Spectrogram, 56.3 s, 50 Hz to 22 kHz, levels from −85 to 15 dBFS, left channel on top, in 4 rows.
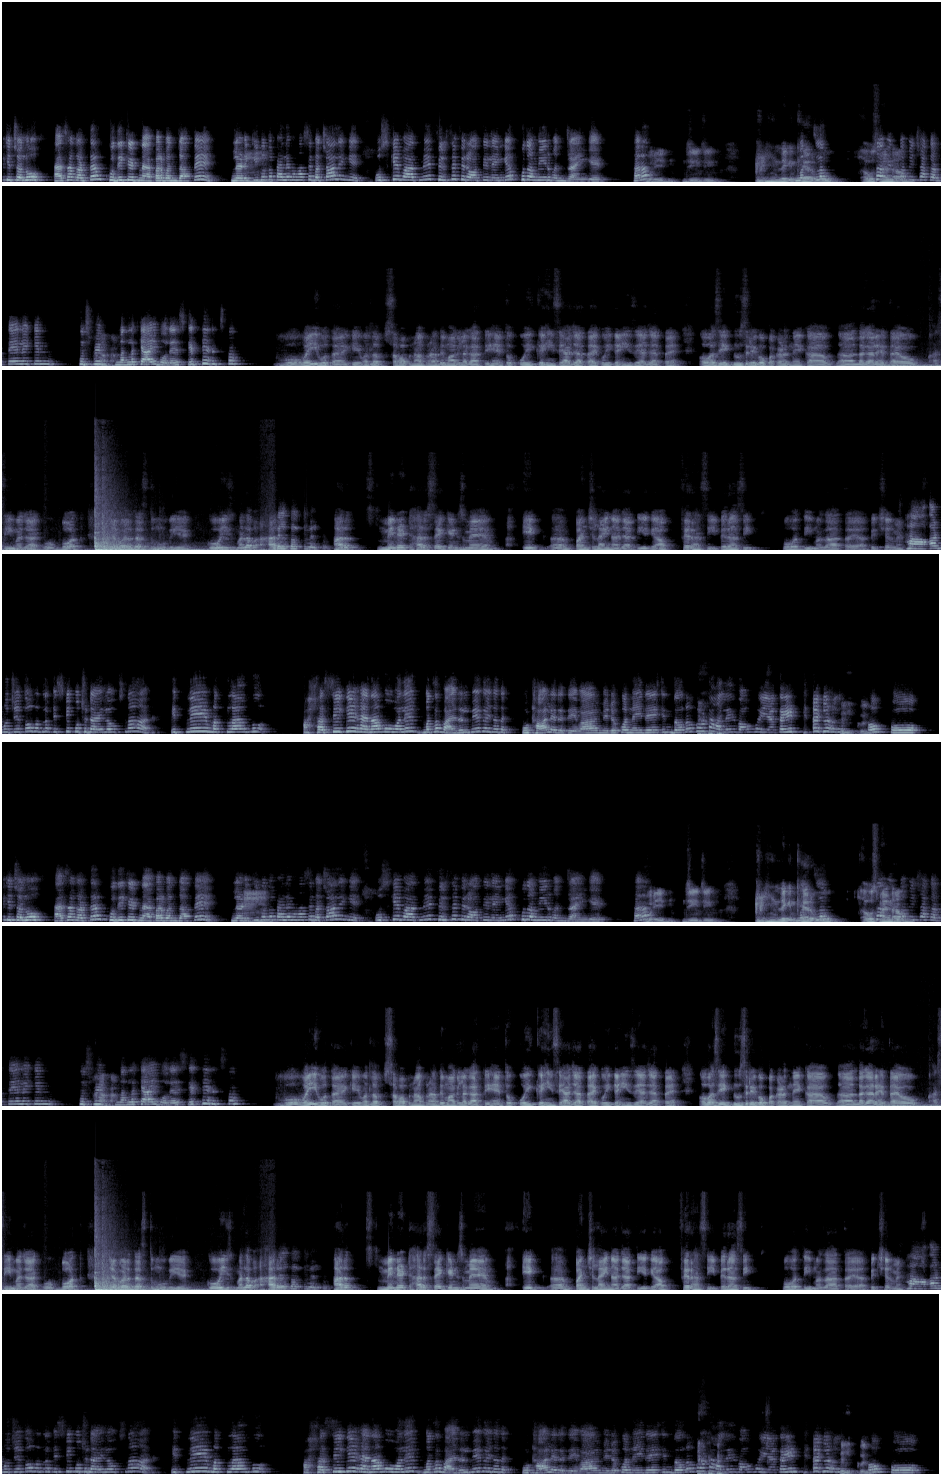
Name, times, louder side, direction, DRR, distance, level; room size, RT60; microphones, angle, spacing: voice 1, 0.0-3.1 3.4-5.3 5.6-9.0 9.5-9.7 11.9-12.4 13.1-14.9 15.2-17.6 32.2-33.1 41.7-44.5 44.8-46.2 46.8-54.1 54.4-54.9 55.2-55.9, left 3 dB, 60° left, 0.6 m, -26 dB
voice 2, 3.6-4.0 9.6-10.7 11.3-12.5 12.8-13.6 15.5-15.9 18.2-31.0 31.2-32.4 33.1-33.5 33.8-35.6 36.0-39.5 39.9-41.7 52.7-53.0 54.8-55.3, right 3 dB, 60° right, 0.7 m, -27 dB
sound 1, 27.2-32.3, equal, ahead, 0.4 m, -24 dB
3.6 x 3.2 x 3.2 m
head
